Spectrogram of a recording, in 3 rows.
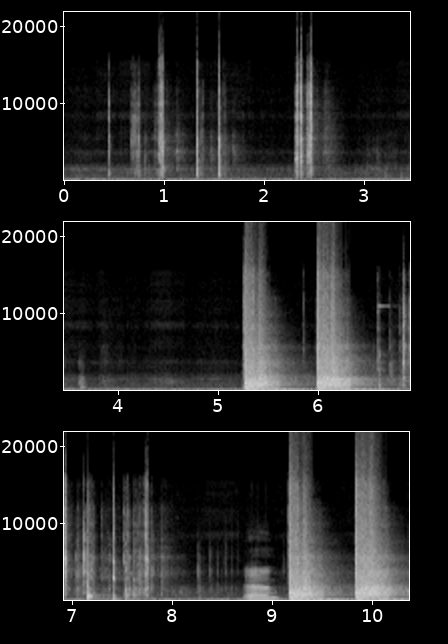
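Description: A Bul 1911 single-stack 9x19 pistol firing MagTac ammunition: several loud, sharp shots in two close pairs, preceded by small mechanical clicks and handling noise, with a brief voice.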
